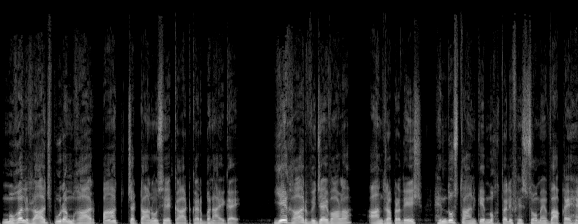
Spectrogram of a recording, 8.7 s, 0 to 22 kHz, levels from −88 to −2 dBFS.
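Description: No technical faults can be heard anywhere in this speech recording. Nothing in the audio stands out as a defect at any point.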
